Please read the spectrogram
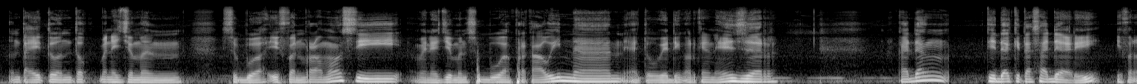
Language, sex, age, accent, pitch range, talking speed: Indonesian, male, 20-39, native, 105-125 Hz, 95 wpm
